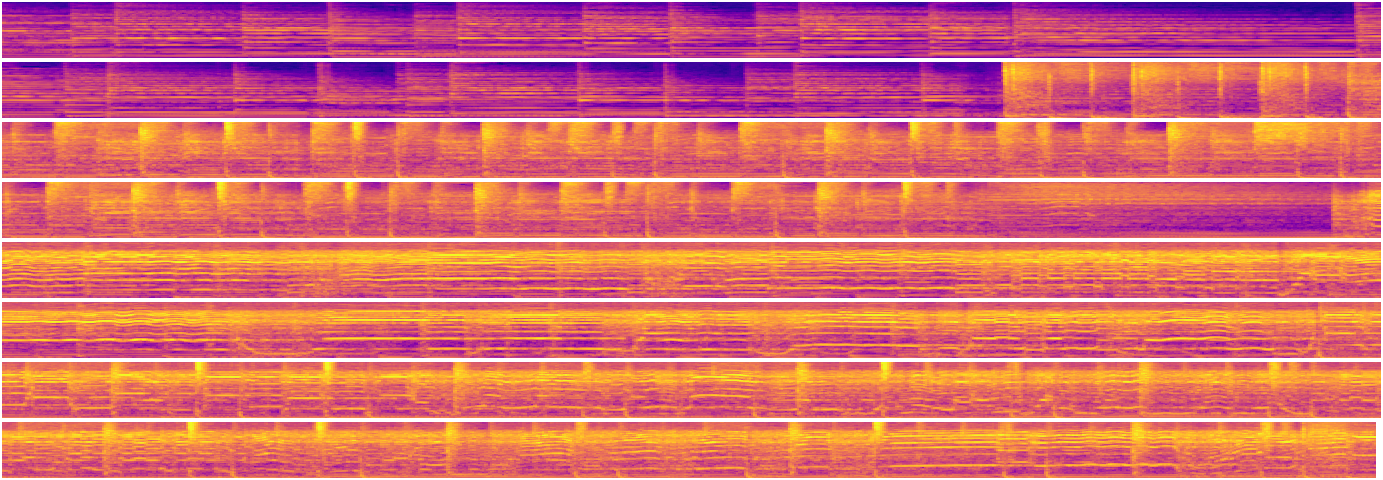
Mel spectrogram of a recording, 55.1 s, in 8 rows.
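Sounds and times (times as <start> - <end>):
solo guitar: 0.0 - 55.1.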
